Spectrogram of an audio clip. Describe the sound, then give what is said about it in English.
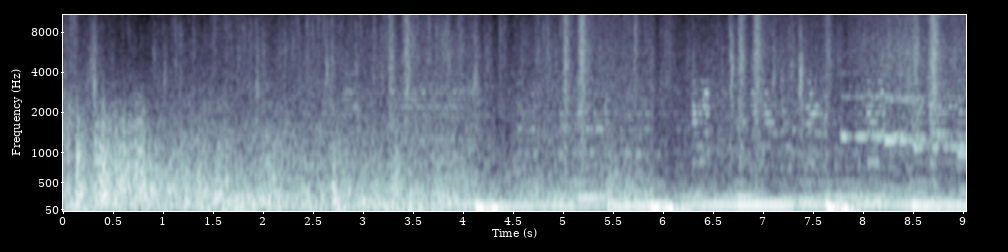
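Steady rain hisses throughout while deep thunder rumbles roll underneath, and low sustained musical tones gradually rise beneath the storm in the second half. No one speaks. “Can you not hear the quiet storm either?”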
